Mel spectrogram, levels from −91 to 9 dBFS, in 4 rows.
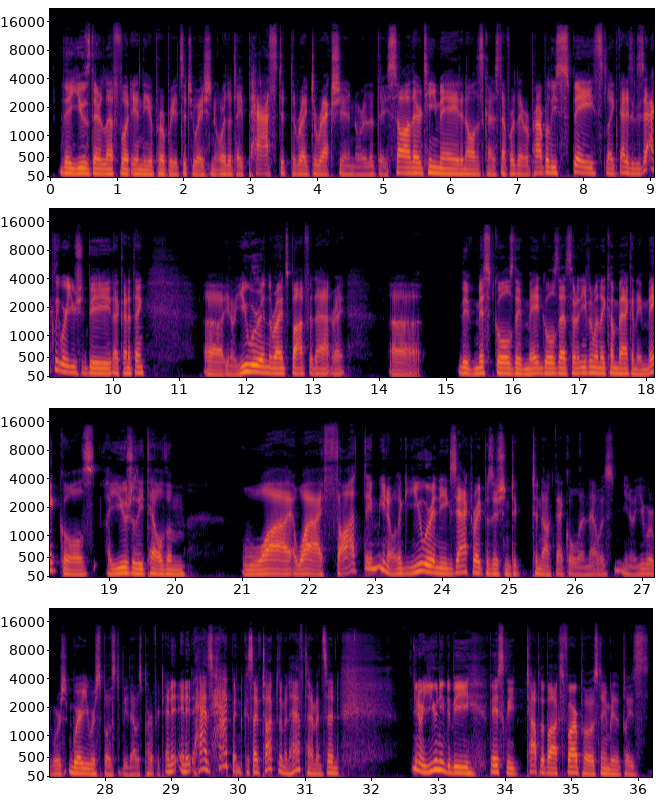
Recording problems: none

